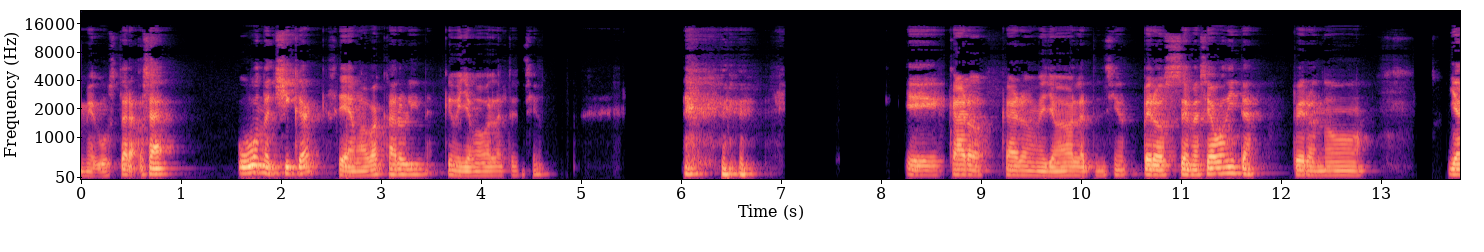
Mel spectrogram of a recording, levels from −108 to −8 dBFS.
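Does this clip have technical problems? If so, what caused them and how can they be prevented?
Yes. Imaging from linear upsampling is present throughout. The treble is dulled, and faint mirror images at 8 to 16 kHz, roughly 35 dB down, add shimmer to sibilants. This points to 16 kHz audio upsampled to 44.1 kHz by straight-line interpolation. Prevent it by upsampling with a steep windowed-sinc or polyphase anti-imaging filter.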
